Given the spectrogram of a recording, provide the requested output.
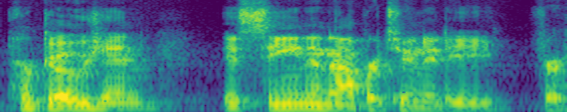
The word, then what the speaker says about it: Prigozhin: How do you pronounce his name again? Prigozhin. Prigozhin is seeing an opportunity for him to take Putin's spot.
